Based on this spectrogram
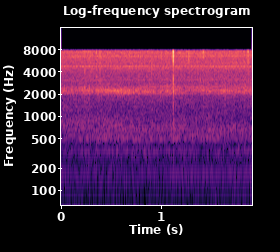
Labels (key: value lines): label: anthrophony, boat engine
recorder: HydroMoth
